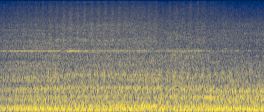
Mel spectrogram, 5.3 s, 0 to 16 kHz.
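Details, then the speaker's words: Cummins diesel-swapped Ford Explorer 4x4 on its first drive, doing a multi-point turn: a thin, steady turbo spool whistle rides over the deep diesel drone; the turbo spools normally, though transmission gear noise is noted afterward. "You can hear the turbo spool."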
